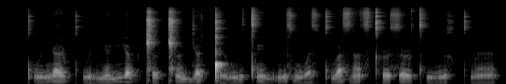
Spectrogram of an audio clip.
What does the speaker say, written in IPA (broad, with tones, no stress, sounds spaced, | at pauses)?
kʷʼ ẽ˨ ŋ æ˧ ɭ kʷʰ e˨ mʲ æ̃˧ mʲ a˦ b ǁ ə˨ ǁ ə̃˧ bʲ a˦ ǃ ə̃˨ ɭ ŋ ɨ˧ tʼ ẽ˦˨ b ŋ ɨ˧ z ŋʷ æ˨ z kʷʼ a˧ z ã˨˦ s kʰ ə˞˧ s ə˞˧ ɭ tʰ ɨ˨ ŋ ə˧ x kʷʰ æ̃˧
